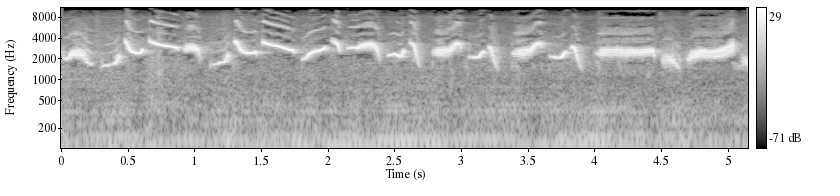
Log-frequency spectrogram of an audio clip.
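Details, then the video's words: Hwamei singing actively, a continuous run of loud, clear whistled phrases that slur up and down, varied notes following each other quickly with short gaps and almost no background noise. "Burung Hoa Mi gacor"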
